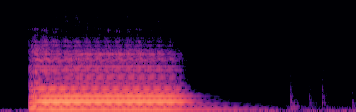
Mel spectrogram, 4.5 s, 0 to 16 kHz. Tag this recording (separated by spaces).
cello F2 good-sounds multisample neumann-U87 single-note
